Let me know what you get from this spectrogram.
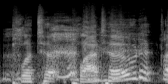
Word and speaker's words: plateaued: Yeah, I want to say plateaued. – No, you don't. – Plateaued? I don't want to say it, actually. Okay, so what I said's not a thing. How do you say that word? – Plateaued.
